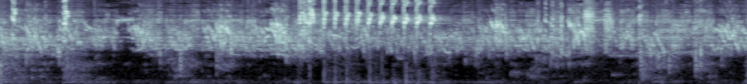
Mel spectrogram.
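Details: Budgie chatter of scratchy warbled notes, interrupted by a fast run of about ten sharp clicking pips before the warbling returns.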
